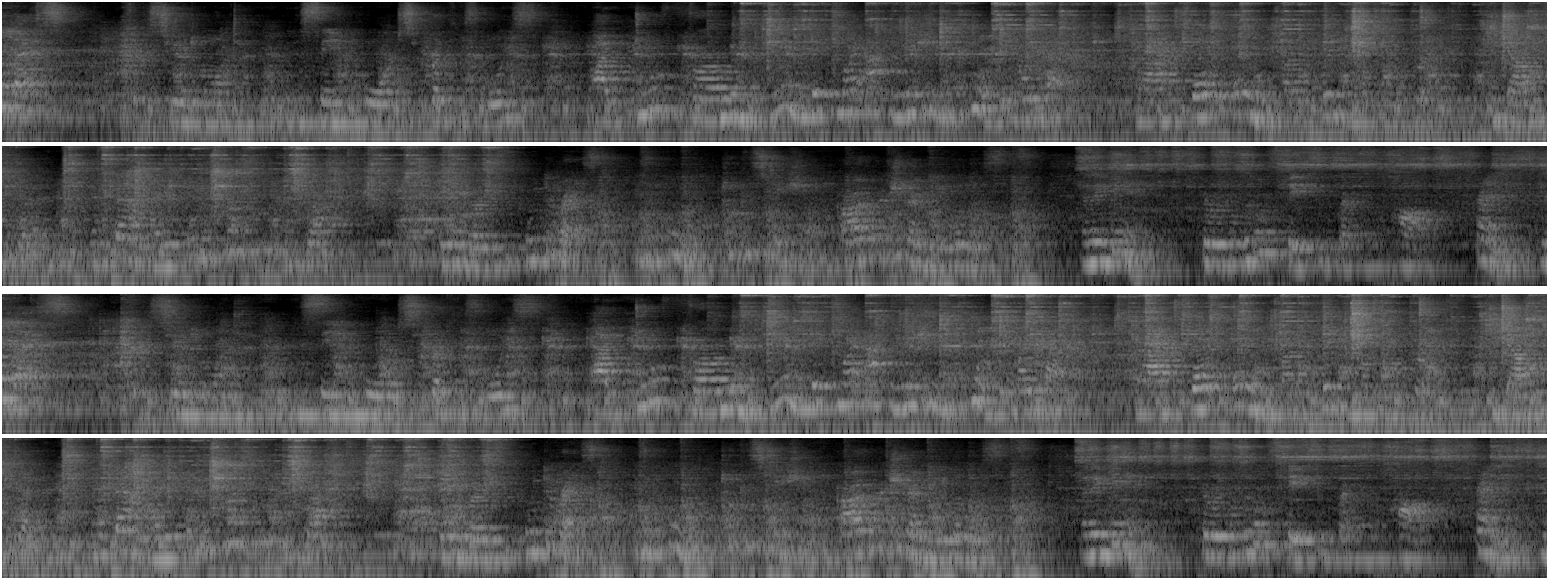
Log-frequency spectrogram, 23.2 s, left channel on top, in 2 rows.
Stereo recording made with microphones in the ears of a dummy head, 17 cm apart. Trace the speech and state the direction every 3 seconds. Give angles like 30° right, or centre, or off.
40° left, 10° left, 30° right, 50° right, 60° right, 70° right, 70° right, 80° right.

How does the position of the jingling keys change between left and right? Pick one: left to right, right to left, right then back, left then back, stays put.
left to right.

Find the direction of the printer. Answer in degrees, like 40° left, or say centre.
50° right.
